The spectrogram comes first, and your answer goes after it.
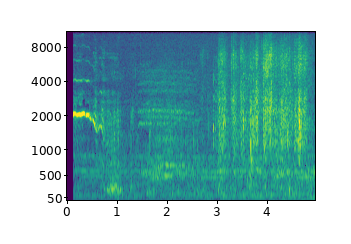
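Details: Six-month-old purebred Lusitano horse named Providência Aguilar at Coudelaria Aguilar stud: one high, clear whinny that starts steady and then slides downward, followed by low rustling and mid-range shuffling noise.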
